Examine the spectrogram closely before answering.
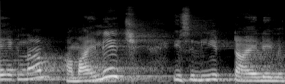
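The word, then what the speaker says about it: ptyalin: और ये जो टाइलिन एंजाइम है, टाइलिन में बेटा पी साइलेंट है, ये जो टाइलिन एंजाइम है, टाइलिन एंजाइम ये कार्बोहाइड्रेट पे अटैक करता है।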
